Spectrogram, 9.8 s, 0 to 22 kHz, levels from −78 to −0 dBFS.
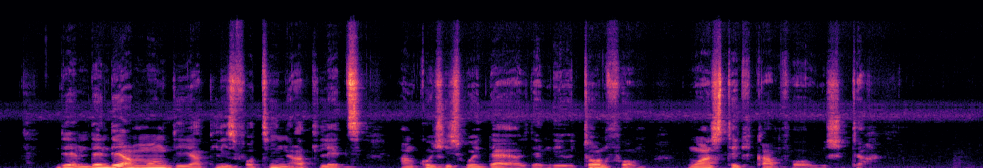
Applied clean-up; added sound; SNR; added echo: none; none; none; none.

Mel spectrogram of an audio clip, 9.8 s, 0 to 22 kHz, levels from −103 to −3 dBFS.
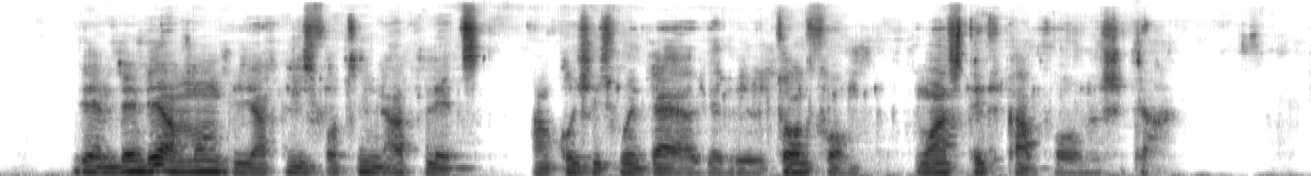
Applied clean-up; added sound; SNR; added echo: neural mask model Resemble Enhance denoiser.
